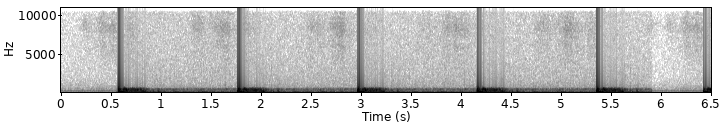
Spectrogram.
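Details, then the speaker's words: Simulated aortic stenosis ejection systolic murmur made by a circling movement on the back of a hand holding the stethoscope diaphragm: regular thump about 50 a minute, each followed by a rough crescendo-decrescendo murmur. "now we come to the last part of this video where i want to show you the aortic stenosis and here you just have to generate this crescendo decrescendo sound"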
